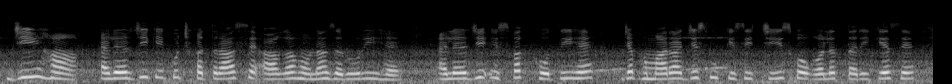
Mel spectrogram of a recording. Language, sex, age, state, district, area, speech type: Urdu, female, 45-60, Delhi, East Delhi, urban, spontaneous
